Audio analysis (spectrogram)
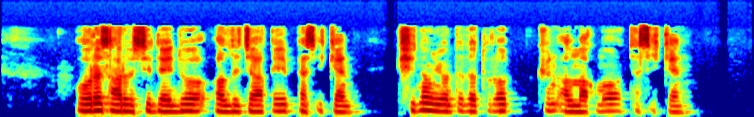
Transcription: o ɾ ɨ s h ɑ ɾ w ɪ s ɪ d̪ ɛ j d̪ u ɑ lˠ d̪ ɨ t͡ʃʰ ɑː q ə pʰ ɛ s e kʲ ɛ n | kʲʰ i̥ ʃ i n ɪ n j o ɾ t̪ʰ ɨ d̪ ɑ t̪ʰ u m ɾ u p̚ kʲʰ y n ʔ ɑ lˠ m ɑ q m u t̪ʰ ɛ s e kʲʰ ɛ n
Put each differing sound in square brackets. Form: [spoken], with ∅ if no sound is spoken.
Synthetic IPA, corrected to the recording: o ɾ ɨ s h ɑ ɾ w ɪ s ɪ d̪ ɛ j d̪ u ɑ lˠ d̪ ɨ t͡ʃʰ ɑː q ə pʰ ɛ s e kʲ ɛ n | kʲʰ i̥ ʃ i n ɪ [ŋ] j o ɾ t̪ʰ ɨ d̪ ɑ t̪ʰ u [∅] ɾ u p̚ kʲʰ y n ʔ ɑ lˠ m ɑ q m u t̪ʰ ɛ s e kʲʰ ɛ n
